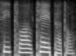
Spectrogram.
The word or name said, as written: Citlaltepetl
